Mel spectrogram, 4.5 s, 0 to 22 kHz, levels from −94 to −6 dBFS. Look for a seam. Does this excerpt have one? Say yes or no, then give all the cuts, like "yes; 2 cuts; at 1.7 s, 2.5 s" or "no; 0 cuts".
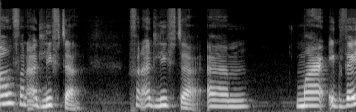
no; 0 cuts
